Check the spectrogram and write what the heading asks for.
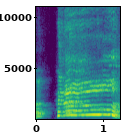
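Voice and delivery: put-on voice, very high, slow and loud.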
